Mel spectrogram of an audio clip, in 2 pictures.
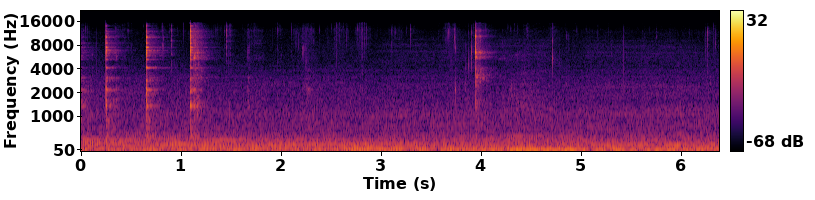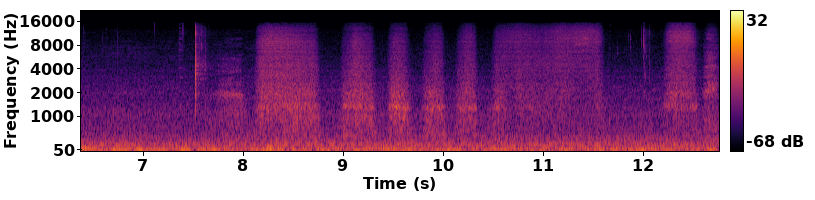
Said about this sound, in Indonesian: benar, sumpit.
